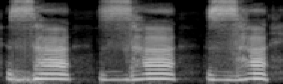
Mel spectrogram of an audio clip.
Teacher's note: ঝা হরফটি এক আলিফ টান দিবেন প্লাস এখানে জিহ্বার আগা উপরে নিচে ২ দাঁতের মাঝখান থেকে উচ্চারণ করবেন। · আবারও বলছি, জিহ্বার আগাটি নিয়ে উপরের নিচে ২ দাঁতের আগাতে লাগাবেন। উভয় দাঁত বন্ধ করার পর যে মাঝখানটি তৈরি হয়, যে আগাটি হয় উভয় দাঁতের আগা, এই ঝা হরফটি উচ্চারণ করতে সেখানে লাগাবেন এবং এক আলিফ করে টেনে পড়বেন ঝা, ঝা, ঝা।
